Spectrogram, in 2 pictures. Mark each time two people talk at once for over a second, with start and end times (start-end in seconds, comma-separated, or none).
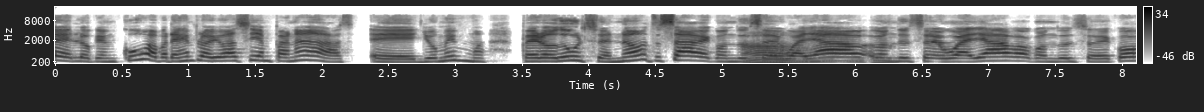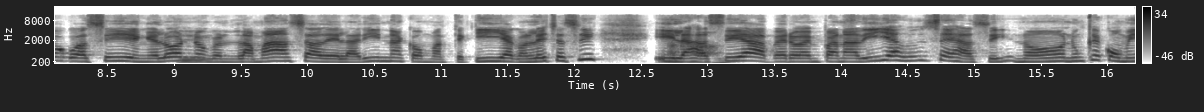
5.1-6.3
